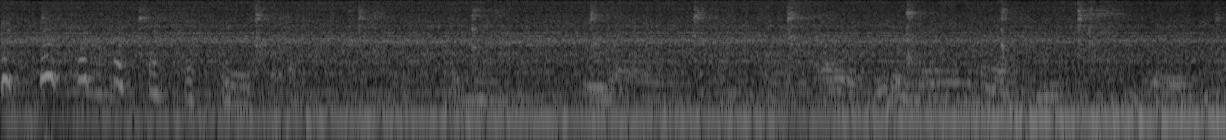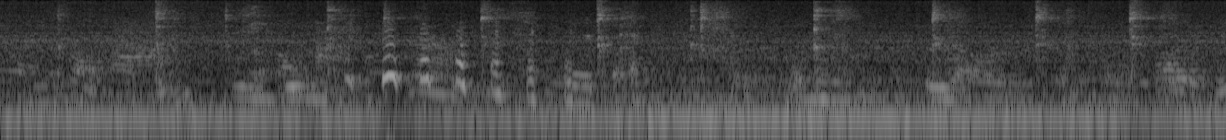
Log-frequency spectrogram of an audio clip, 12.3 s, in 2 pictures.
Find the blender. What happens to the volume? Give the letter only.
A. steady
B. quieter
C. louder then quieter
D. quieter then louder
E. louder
B.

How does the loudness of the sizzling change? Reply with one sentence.
The loudness of the sizzling goes up.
